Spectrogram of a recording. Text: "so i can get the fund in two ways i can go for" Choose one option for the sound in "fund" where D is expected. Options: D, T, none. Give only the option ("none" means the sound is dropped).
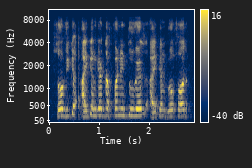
none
